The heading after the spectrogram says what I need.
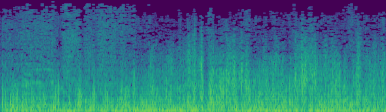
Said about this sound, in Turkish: Plajı birbirine kattı. Zaman zaman rüzgarın da etkili olduğu İzmir'in Dikili ilçesinde öğle saatlerinde deniz üzerinde hortum oluştu. Kısa sürede sahile ulaşan hortum tatilcilere korku dolu anlar yaşattı.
